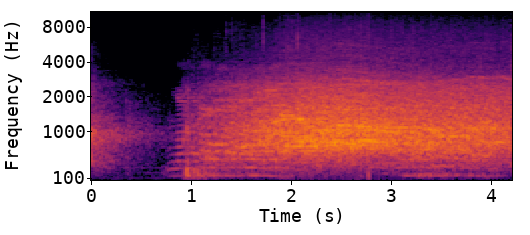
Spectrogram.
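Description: Tennis crowd cheering and applauding a won point, swelling from about a second in and staying loud, just after a single sharp hit at the start.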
